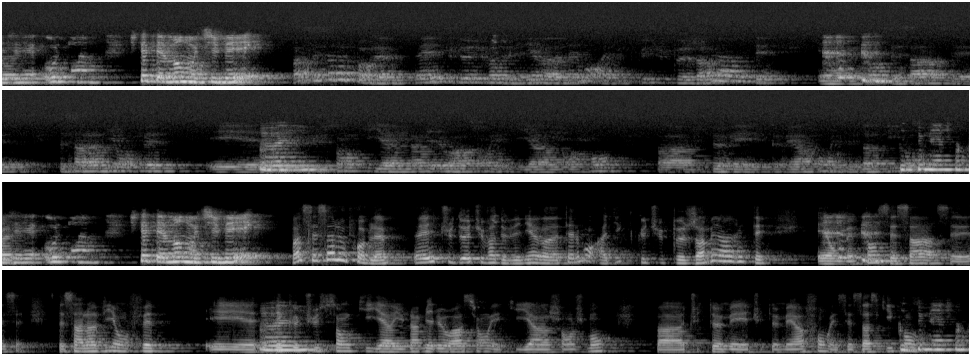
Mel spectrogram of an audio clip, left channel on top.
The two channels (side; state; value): left; noise; hiss, 17 dB below the sound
